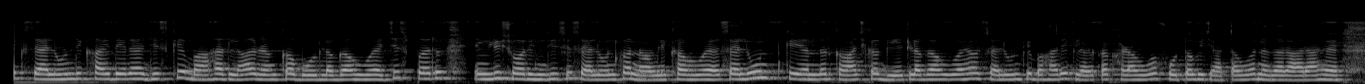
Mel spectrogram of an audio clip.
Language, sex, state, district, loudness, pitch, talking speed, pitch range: Hindi, female, Uttar Pradesh, Gorakhpur, -30 LUFS, 235 Hz, 225 wpm, 225-255 Hz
